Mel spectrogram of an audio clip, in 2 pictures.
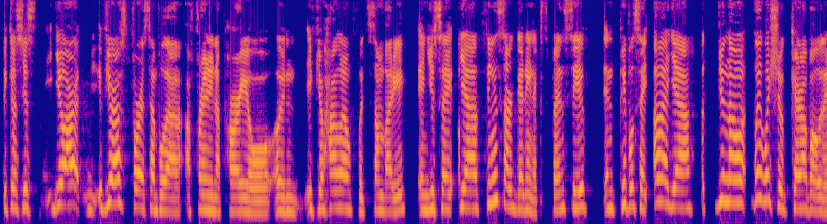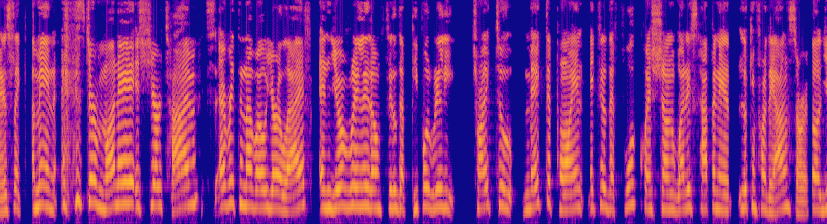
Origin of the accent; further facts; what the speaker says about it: El Salvador; I'm from El Salvador, one of the tiniest countries in the whole world.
